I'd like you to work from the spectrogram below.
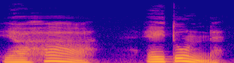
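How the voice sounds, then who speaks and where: A man voicing a small, excitable talking dog in a storybook, with a Meänkieli accent and a shrill, yappy way of firing off short questions. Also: creaky, husky, dull audio, heavily acted. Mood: curious. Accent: Meänkieli (Tornedalen).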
